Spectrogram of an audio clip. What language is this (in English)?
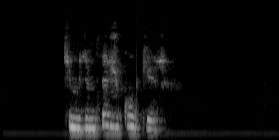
Kabyle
